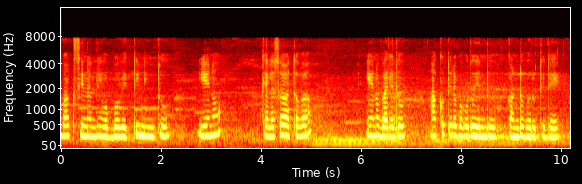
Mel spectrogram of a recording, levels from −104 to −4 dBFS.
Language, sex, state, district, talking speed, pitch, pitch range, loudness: Kannada, female, Karnataka, Bangalore, 75 wpm, 225 Hz, 215-235 Hz, -17 LUFS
